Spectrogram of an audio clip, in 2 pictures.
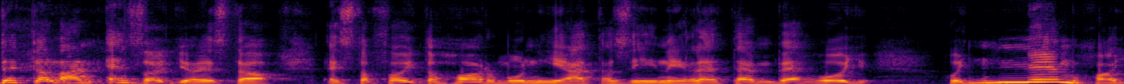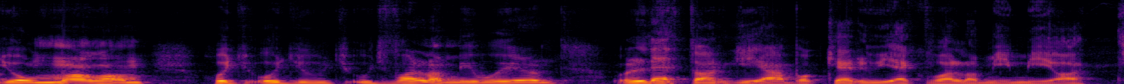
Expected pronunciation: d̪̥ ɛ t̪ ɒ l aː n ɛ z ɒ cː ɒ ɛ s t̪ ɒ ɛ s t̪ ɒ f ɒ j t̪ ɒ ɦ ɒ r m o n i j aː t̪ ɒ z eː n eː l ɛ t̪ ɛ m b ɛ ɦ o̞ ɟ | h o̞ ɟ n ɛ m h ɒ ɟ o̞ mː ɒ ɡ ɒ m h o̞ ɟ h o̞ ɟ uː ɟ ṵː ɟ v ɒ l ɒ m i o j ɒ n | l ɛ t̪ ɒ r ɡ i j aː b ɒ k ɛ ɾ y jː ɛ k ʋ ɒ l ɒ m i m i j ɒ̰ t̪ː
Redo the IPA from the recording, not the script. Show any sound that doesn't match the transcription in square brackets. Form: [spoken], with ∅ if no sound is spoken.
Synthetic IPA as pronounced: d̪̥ ɛ t̪ ɒ l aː n ɛ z ɒ [ɟː] ɒ ɛ s t̪ ɒ ɛ s t̪ ɒ f ɒ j t̪ ɒ ɦ ɒ r m o n i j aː t̪ ɒ z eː n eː l ɛ t̪ ɛ m b ɛ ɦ o̞ ɟ | h o̞ ɟ n ɛ m h ɒ ɟ o̞ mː ɒ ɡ ɒ m h o̞ ɟ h o̞ ɟ uː ɟ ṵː ɟ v ɒ l ɒ m i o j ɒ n | l ɛ t̪ ɒ r ɡ i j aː b ɒ k ɛ ɾ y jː ɛ k ʋ ɒ l ɒ m i m i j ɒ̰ t̪ː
